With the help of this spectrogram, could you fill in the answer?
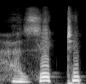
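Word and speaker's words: adjective: ডি অ্যাক্টিভেট করি এডজেক্টিভ এখানে খেয়াল করতে হবে ডি এর উচ্চারণ হবে না এডজেক্টিভ হচ্ছে একটা পার্টস অফ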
